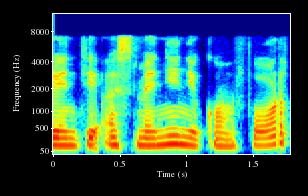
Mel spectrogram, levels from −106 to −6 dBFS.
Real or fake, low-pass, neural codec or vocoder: real; 7.2 kHz; none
